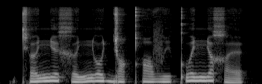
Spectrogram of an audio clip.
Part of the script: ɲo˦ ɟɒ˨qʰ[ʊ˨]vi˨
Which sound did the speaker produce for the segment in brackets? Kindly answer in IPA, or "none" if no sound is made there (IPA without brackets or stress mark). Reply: ɔ˨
